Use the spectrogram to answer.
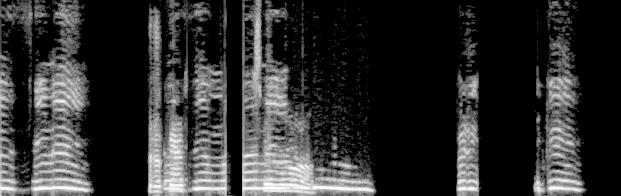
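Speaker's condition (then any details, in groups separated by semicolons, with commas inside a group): Cerebral palsy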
